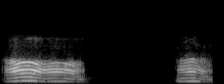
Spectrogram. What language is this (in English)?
Assamese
